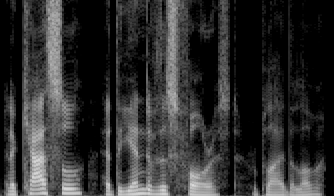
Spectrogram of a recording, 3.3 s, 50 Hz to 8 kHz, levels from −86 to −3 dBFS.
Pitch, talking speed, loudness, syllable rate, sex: 135 Hz, 215 wpm, -22 LUFS, 5.5 syllables/s, male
